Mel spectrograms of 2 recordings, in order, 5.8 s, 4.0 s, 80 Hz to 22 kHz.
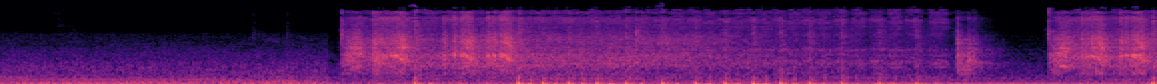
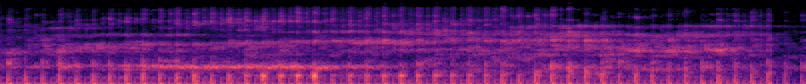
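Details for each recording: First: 2000 Honda Shadow ACE 750 V-twin, stored with old fuel, now running from a fresh tank with the petcock on and choke out: engine barely holds on, catching only with repeated throttle blips and sagging between them; fuel starvation from old fuel in the carbs, not a spark issue. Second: 2000 Honda Shadow ACE 750 V-twin after flushing old gas and refilling carbs with fresh fuel: steady four-pulse-a-second idle that picked up by itself, no misses, smooth throttle pickup.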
